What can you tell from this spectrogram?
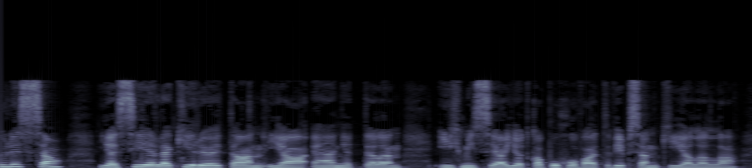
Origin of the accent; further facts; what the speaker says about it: Petrozavodsk, Republic of Karelia, Russia; olen kotoisin Petroskoista, mutta molemmat vanhemmat ja isä ja äiti ovat Kalajoki-kylästä.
